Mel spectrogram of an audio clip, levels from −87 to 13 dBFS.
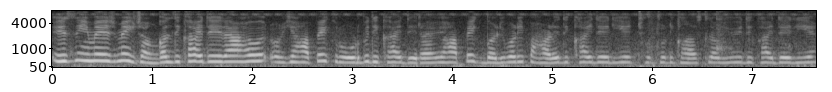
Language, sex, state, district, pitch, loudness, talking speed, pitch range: Hindi, female, Chhattisgarh, Bilaspur, 275 Hz, -15 LUFS, 315 wpm, 265-305 Hz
